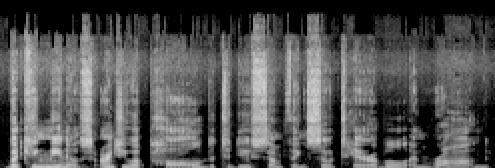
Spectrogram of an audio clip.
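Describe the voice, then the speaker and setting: A man's voice: sits low, lively intonation, normal speed, gravelly, dry recording, heavily acted. A man voicing a brave, noble young prince, earnest and defiant, in a storybook reading. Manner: earnest, resolute.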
